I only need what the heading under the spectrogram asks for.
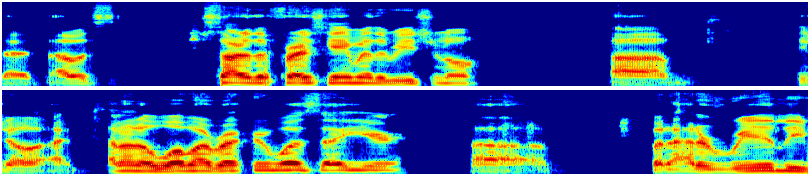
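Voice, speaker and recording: A man's voice: lowish voice, sharp tone, dry recording. Profane, slangy young man telling stories. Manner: slangy, profane storytelling with many fillers. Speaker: guest, baseball pitcher. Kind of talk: casual podcast chat.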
